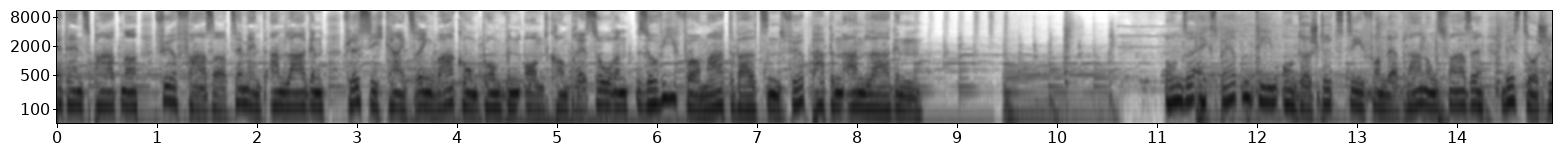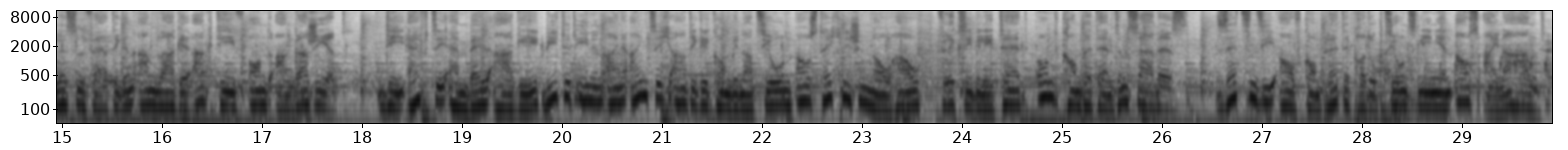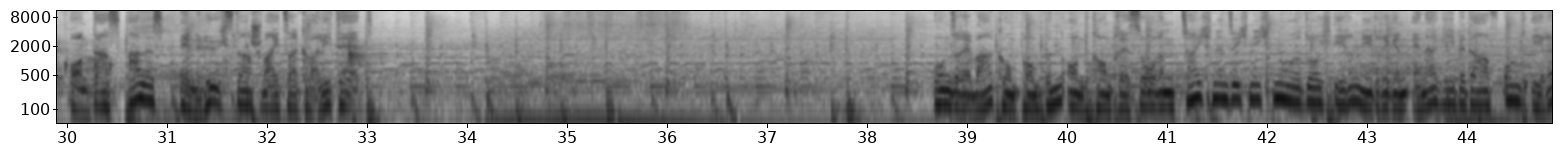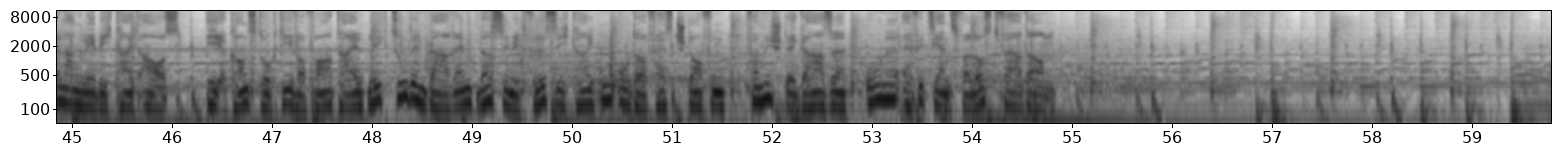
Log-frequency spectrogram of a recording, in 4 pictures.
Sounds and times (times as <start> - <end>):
Speech: 0.0 - 8.7, 11.0 - 33.1, 38.7 - 54.9
Music: 0.0 - 59.7.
